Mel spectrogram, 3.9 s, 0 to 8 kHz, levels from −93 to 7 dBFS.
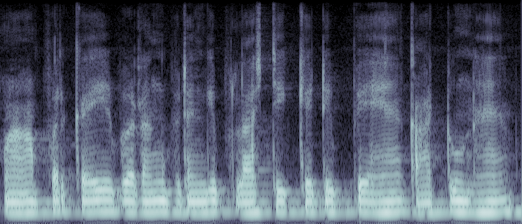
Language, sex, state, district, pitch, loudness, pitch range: Hindi, male, Jharkhand, Ranchi, 105 Hz, -13 LUFS, 100-105 Hz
